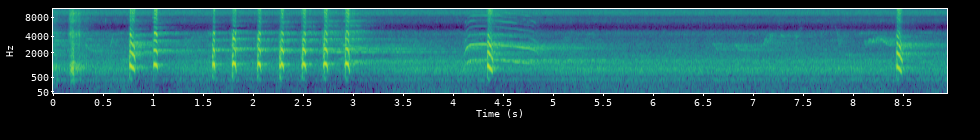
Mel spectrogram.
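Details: At a northern goshawk nest with three eggs, North Estonia, 30 April 2022, live camera: a rapid run of about seven sharp, clipped notes, then a longer down-slurred cry and a single later note, over faint hiss.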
